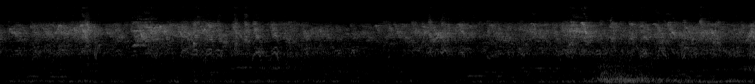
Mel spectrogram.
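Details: Hundreds of sparrows in a tree form a dense, continuous wall of chirps, many birds calling at once in bright overlapping cheeps with no pause.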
